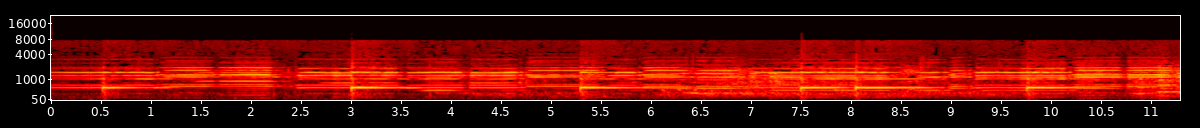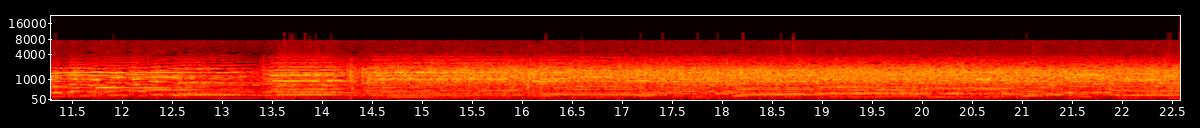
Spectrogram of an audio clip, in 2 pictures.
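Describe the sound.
A harmonica and piano duet plays the old tune Home Sweet Home. Reedy, sustained harmonica notes carry the melody over piano chords, and the texture grows fuller and denser in the second half.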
